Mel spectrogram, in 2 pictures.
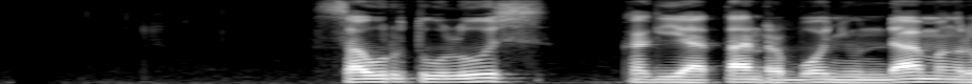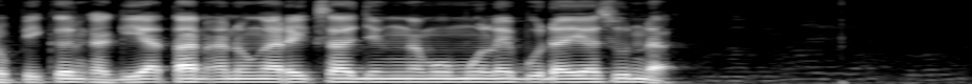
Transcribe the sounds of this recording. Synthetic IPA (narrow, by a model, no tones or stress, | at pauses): saurt̪ulus | kaɡiat̪anrəbɔɲundamaŋɾupikɨnkaɡiat̪ananuŋaɾiksad͡ʒɨŋːamumulɛbudajas̬unda̰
